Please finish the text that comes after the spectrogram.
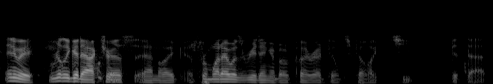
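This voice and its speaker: A man with a fairly low voice chats casually as a podcast panelist. The audio is dry, with a narrow band like a phone line. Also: expressive, fast talker, vocal fry, no room sound. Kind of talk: casual chat, film discussion.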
